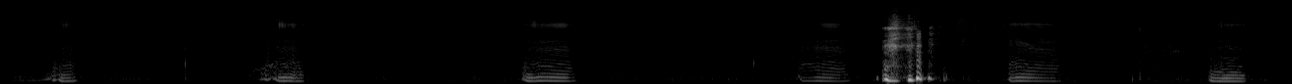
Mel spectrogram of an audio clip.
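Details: A female house cat snoring while asleep, a habit she has daily. Soft, low, rasping breaths with buzzy harmonics come roughly every two and a half seconds, evenly spaced in a quiet room, with one sharp knock partway through.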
